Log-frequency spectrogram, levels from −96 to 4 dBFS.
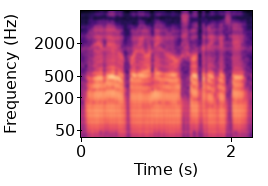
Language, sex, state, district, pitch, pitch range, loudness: Bengali, male, West Bengal, Cooch Behar, 110 Hz, 105-120 Hz, -17 LUFS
